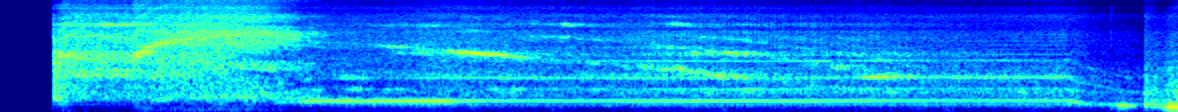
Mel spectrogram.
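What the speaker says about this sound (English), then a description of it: "And so then the shop vac comes on, it runs while the saw is running" A track saw cuts with a shop vac running alongside it. A loud burst of motor and blade noise starts the cut, then settles into a steady whine and vacuum roar that holds until both cut off near the end.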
